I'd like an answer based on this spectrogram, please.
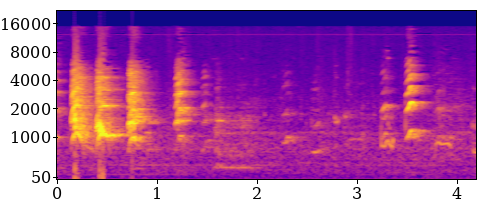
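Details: Five-week-old Corgi puppies yip and squeal in quick bursts: three sharp yips at the start, scattered soft whimpers, then a second cluster of high yelps toward the end.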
